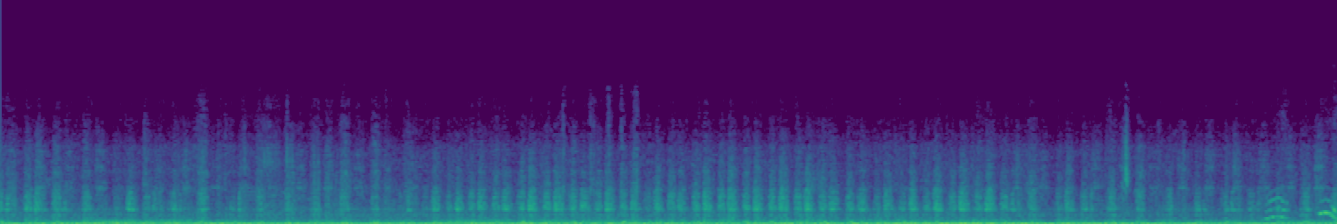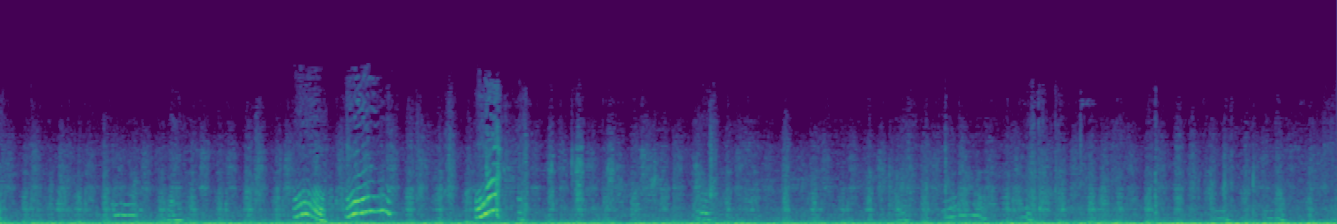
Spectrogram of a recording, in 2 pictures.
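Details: Stray mother dog and her puppies, living without comfy beds until given shelter and food; steady fast panting, with a brief cluster of high, squeaky rising whimpers midway, all over a low continuous rumble.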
